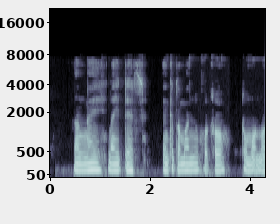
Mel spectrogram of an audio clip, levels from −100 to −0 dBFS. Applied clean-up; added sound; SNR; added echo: none; none; none; none.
